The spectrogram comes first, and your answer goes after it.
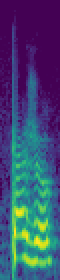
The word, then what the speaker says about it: cageot: Si vous ajoutez la lettre E entre la lettre G et la lettre O, donc G-E-O, vous allez avoir le son JO. Par exemple, cajot.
